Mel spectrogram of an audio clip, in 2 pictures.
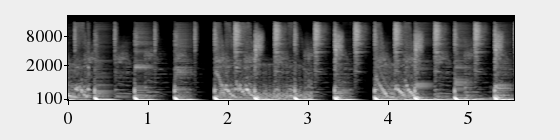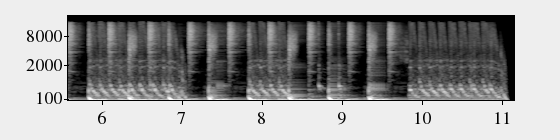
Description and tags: A beat that contains vocal-like formants.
